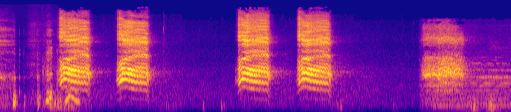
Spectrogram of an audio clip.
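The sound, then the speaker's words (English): Loud, harsh raven alarm calls ring out: two quick pairs of rasping caws, then a longer, rougher final call, with no voices in between. “It is alarm calls.”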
